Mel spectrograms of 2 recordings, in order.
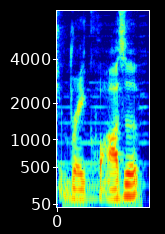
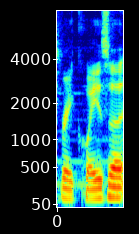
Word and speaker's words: Rayquaza: Also, I always pronounced this Pokémon as Rayquaza, but apparently it's Rayquaza, and I'm just not going to be changing how I pronounce it.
